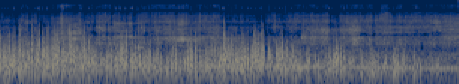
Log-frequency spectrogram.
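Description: Wind rushing and buffeting inside a moving aerial tramway cabin as it travels along its cable. A steady low hum comes in about four seconds in.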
